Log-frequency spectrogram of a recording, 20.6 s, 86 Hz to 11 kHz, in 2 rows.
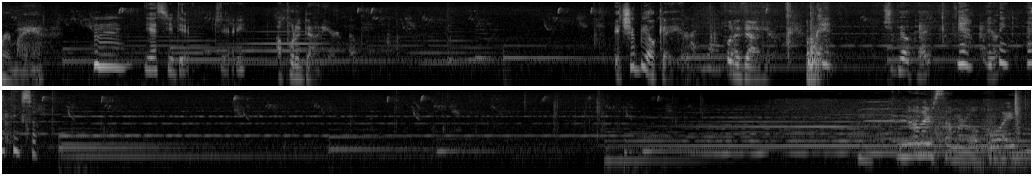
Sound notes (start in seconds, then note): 11.4 birds chirping; 11.4 soft music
